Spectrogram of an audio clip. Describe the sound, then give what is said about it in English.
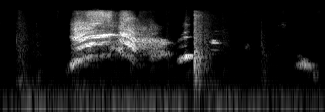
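A voice lets out a loud, shrill screech in imitation of a creature in agony, wavering for about a second before cutting off, followed by a sharp knock. “And as it gets kind of caged into this wall of light, it screeches in absolute terror and agony.”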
